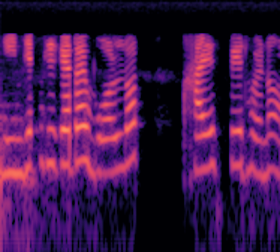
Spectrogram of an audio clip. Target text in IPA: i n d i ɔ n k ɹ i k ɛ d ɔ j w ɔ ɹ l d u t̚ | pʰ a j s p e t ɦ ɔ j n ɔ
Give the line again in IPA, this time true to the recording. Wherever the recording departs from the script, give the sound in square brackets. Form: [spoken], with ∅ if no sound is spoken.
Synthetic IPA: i n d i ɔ n k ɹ i k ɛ [t] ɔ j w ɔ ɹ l d [ɔ] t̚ | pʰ a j s p e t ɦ ɔ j n ɔ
